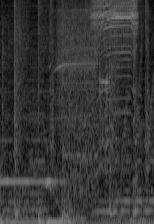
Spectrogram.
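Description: Intro music layered with machine sound effects: a run of mechanical clicks and a steady tone, then a high whine that comes in near the end.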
